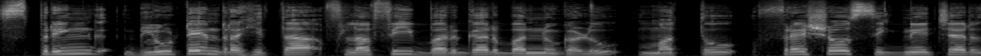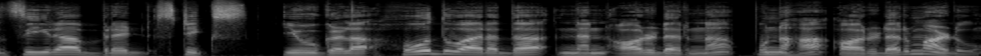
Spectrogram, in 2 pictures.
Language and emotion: Kannada, neutral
